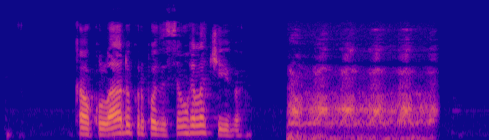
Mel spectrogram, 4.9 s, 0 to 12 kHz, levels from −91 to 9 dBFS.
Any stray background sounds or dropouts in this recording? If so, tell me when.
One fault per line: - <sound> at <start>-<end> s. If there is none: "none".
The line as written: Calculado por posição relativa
- bark at 2.9-4.4 s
